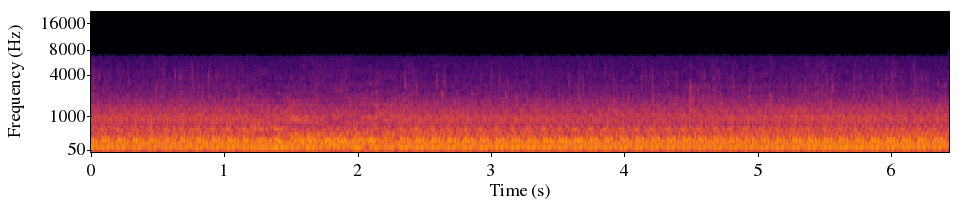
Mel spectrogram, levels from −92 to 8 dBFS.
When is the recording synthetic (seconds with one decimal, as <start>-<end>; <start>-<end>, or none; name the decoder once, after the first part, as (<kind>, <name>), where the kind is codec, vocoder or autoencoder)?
1.2-2.3 (codec, SNAC)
